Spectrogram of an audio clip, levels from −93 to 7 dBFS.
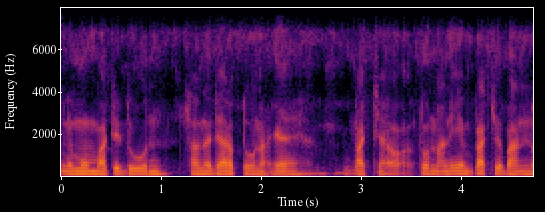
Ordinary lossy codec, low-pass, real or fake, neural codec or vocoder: Opus, 32 kbps; 7.2 kHz; fake; codec, 24 kHz, 3 kbps, HILCodec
